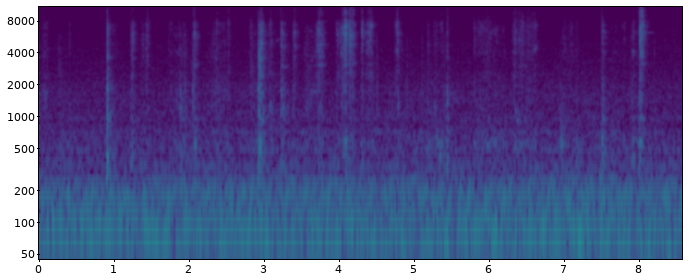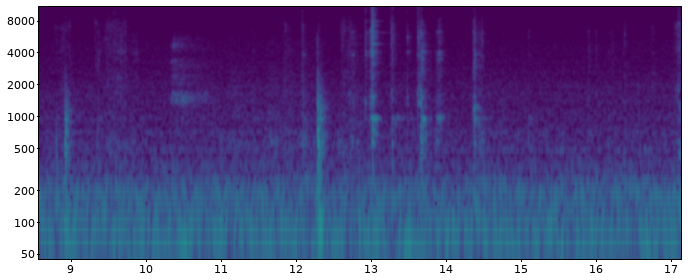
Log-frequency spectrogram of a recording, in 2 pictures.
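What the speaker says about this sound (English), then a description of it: "Now we're gonna go ahead and put the screw caps on." Metal screw bands are turned onto glass canning jars, giving scattered small ticks and clinks at close range over a steady low background hum.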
